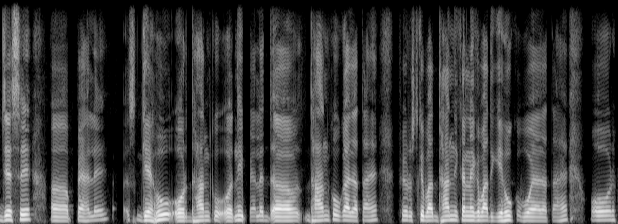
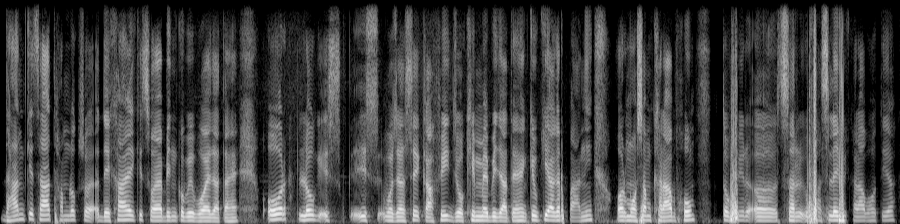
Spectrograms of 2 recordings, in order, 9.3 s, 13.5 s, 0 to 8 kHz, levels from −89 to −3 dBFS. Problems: constant background noise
